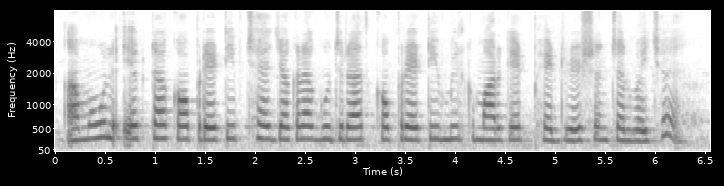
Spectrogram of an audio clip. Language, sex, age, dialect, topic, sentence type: Maithili, female, 51-55, Bajjika, agriculture, statement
